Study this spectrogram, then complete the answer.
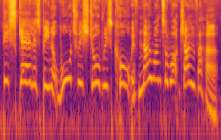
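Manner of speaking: very high put-on character voice. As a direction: squeak it out as the old lady. Voicing a character's event text.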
